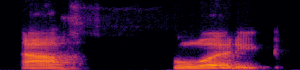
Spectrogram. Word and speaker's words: athletic: Esto tiene un fonema con TH ahí importante, athletic. Entonces hacemos como que fuéramos a soplar con la lengua hacia afuera para poder pronunciar athletic, atlético.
